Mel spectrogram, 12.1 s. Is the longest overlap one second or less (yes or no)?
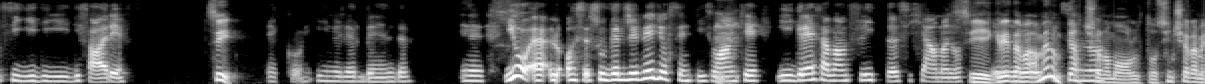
no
